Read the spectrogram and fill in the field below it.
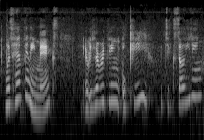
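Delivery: squeaky-high doggy voice, rising at the ends; talking to a dog. Real, not acted. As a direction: coo excited questions at your dog. Talking to her dog Max.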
